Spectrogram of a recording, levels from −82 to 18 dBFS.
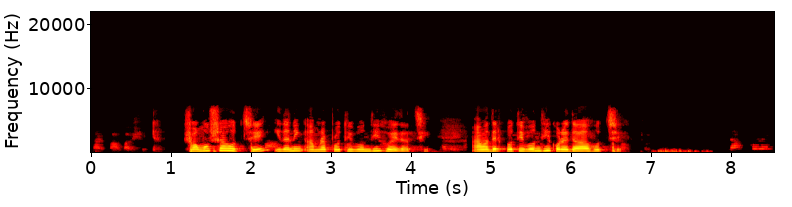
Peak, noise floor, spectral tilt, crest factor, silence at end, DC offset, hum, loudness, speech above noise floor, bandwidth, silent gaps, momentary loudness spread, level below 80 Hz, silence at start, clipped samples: -2 dBFS; -43 dBFS; -5.5 dB/octave; 16 dB; 0.5 s; under 0.1%; none; -16 LUFS; 27 dB; 7.2 kHz; 7.79-7.92 s; 10 LU; -62 dBFS; 1.2 s; under 0.1%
